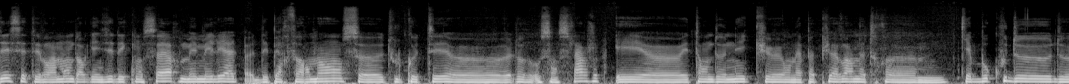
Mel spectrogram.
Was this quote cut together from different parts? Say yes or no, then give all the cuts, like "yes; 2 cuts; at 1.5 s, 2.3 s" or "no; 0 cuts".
yes; 2 cuts; at 5.1 s, 9.5 s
